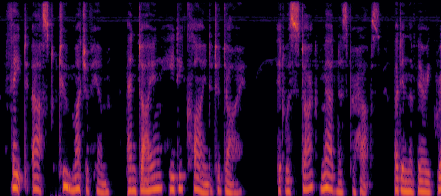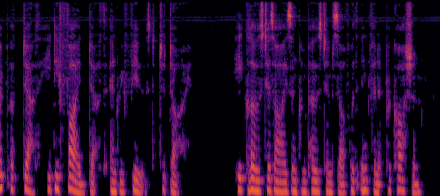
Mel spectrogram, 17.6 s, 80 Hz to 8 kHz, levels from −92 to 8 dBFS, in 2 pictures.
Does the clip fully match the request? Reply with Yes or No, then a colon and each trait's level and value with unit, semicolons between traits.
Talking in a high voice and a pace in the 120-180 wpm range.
No: medium, 160 Hz; average, 140 wpm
